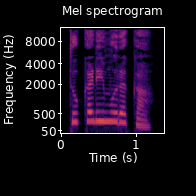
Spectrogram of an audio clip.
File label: "ತುಕಡಿಮುರಕ", Kannada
